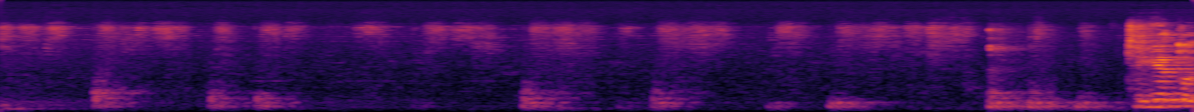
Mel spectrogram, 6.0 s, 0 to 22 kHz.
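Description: Pen or chalk writing during a Hindi-language class 7 maths lesson on triangles, short scratchy strokes in irregular bursts, fairly quiet, with a louder scrape at the end.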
